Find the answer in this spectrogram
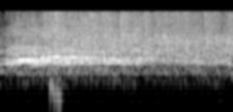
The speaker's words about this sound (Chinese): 来掌声鼓励。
